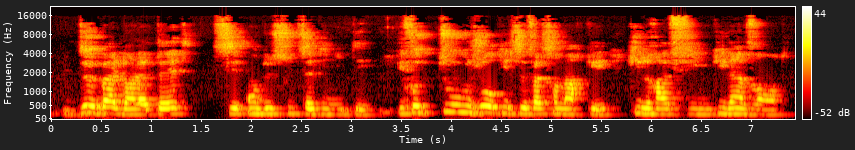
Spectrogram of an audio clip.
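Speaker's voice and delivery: ordinary talk, nothing marked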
